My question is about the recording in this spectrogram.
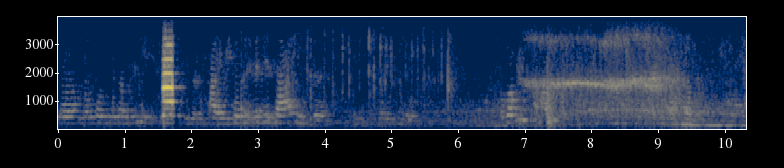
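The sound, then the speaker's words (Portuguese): A car roars past with a sharp horn blast early on and a long, loud whining, screeching pass toward the end, while a person talks in the first half. “Não, passou um carro doido aqui.”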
